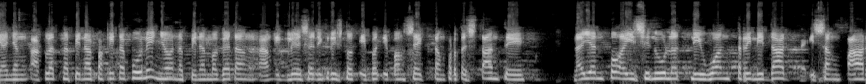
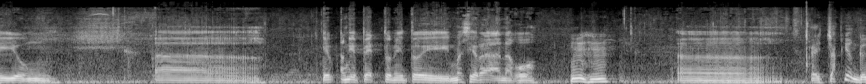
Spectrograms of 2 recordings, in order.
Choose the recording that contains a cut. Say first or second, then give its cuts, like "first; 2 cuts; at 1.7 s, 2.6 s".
second; 1 cut; at 7.4 s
